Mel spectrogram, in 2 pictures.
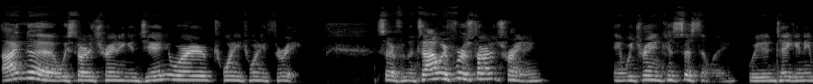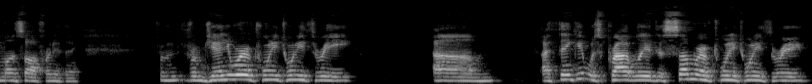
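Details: Adult speaker; ordinary conversational speech.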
